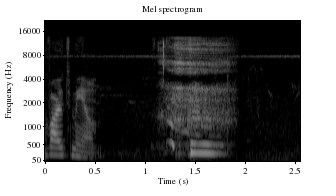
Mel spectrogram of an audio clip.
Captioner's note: yawning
